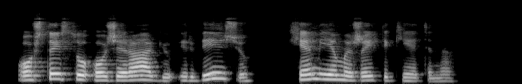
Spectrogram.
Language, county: Lithuanian, Alytus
